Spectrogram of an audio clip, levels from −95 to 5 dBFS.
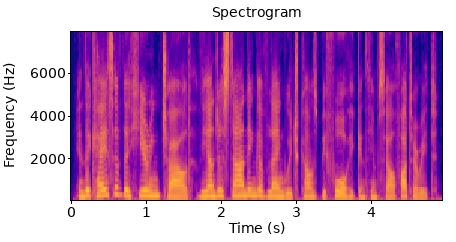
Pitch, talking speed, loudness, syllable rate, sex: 225 Hz, 220 wpm, -17 LUFS, 6.1 syllables/s, female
